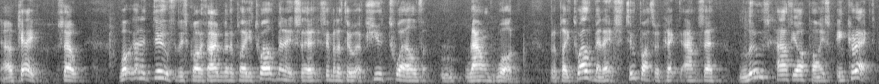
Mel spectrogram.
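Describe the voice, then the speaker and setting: A man's voice: mid-range voice, lively intonation, moderate pace, darkish tone. A man hosting a live quiz, reading out questions with jokey, teasing asides to the contestants. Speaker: quiz host and question reader.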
